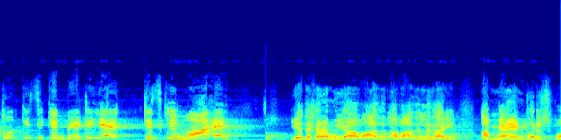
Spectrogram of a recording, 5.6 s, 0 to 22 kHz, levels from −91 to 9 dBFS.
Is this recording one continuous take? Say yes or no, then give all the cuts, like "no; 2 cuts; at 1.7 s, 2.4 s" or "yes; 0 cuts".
no; 1 cut; at 2.6 s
